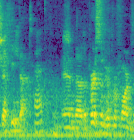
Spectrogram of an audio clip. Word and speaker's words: shechita: As far as I know, it's pronounced shechita.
